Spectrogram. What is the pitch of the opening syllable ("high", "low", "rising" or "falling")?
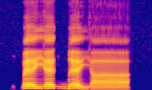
high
